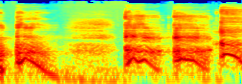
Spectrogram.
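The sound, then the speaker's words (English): A person clears their throat four times in quick succession, each a loud, rough, gravelly burst with a brief pause between, trying to dislodge stuck mucus while ill with coronavirus. “It's got like the mucus that won't come out.”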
